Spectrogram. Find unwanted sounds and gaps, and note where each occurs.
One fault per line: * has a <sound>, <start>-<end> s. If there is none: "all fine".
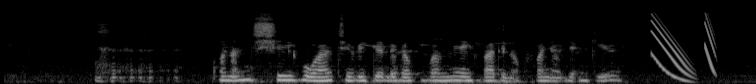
* has a laugh, 0.9-1.9 s
* has a chirp, 6.5-7.2 s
